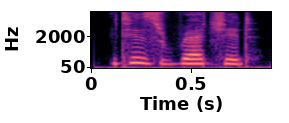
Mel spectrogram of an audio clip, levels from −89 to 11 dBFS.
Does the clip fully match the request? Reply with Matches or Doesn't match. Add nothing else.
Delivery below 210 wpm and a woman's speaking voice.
Matches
